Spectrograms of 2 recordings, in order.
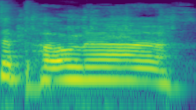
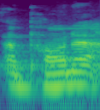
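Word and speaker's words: Epona: pona all right and a lot of people pronounce it I think it's opponent I don't even know for sure and you know oppona it does come from the Greek word for the god of horses and I believe it's pronounced apona hey who are you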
